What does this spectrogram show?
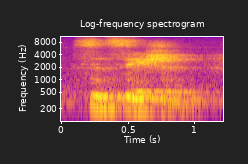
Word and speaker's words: sensation: in the dictionary and see this stress on the middle syllable sensation so practice it on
